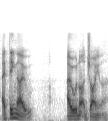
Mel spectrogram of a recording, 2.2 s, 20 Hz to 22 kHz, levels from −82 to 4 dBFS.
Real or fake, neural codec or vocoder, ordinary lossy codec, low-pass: fake; codec, 16 kHz, about 1 kbps, DyCAST, with the encoder's durations; Opus, 64 kbps; 7.2 kHz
